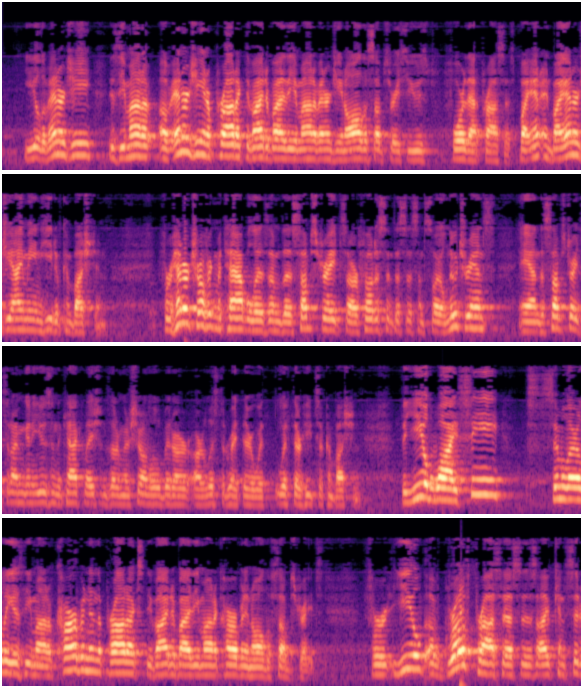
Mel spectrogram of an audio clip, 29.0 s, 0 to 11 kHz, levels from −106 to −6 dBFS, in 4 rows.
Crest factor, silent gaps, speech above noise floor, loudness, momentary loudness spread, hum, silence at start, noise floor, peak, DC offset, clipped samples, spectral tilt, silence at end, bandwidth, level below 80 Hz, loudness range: 18 dB; none; 32 dB; -18 LUFS; 17 LU; none; 0.3 s; -51 dBFS; 0 dBFS; under 0.1%; under 0.1%; -6 dB/octave; 0 s; 8 kHz; -64 dBFS; 9 LU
